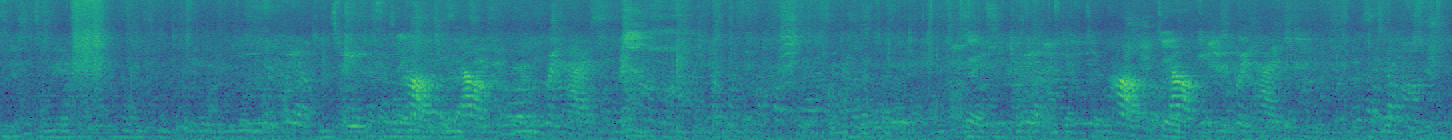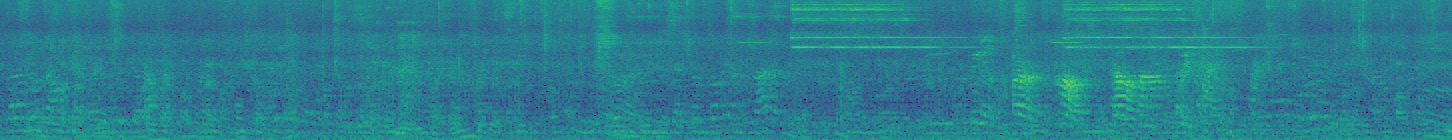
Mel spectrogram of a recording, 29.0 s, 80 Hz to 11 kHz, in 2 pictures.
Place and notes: Ministry of Health and Welfare, Taipei - Counter waiting
Waiting broadcast message when the file handle, Sony PCM D50+ Soundman OKM II
9 October, 10:27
